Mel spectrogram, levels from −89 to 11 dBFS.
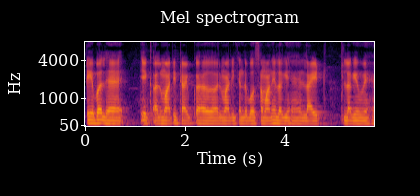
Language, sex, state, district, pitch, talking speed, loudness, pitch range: Hindi, male, Jharkhand, Ranchi, 105 Hz, 175 wpm, -17 LUFS, 105-110 Hz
